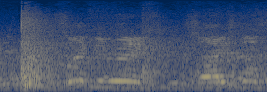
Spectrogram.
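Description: People's voices talking in a large room, with one sharp smack just after the start.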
